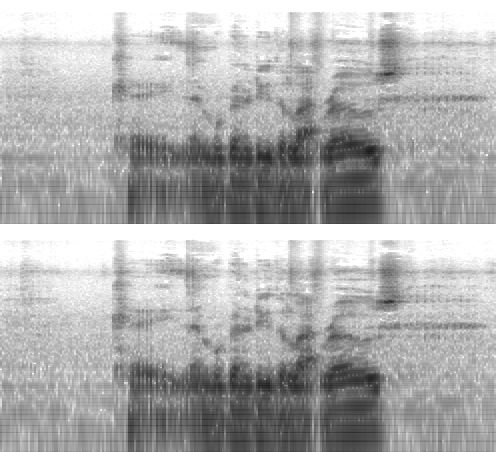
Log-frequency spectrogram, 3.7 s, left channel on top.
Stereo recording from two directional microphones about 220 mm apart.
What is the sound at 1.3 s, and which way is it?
Speech, 10° right (ahead or behind).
